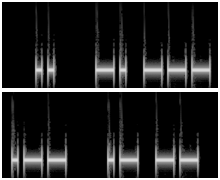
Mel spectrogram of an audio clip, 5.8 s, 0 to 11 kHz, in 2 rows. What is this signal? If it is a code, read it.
Morse code, heard as a keyed tone, about 15 wpm, 700 Hz. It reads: I NOW AM
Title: Sentences from Top 1000 Words - Review Part 2 - 15wpm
